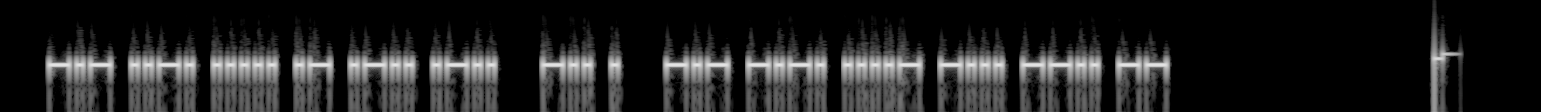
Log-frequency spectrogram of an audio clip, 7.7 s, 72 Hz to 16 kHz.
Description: Morse code, heard as a keyed tone, about 36 wpm, 700 Hz. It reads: KF5ALL DE KC4BZM
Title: USA Callsign DE Callsign - 6 Characters - 35wpm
